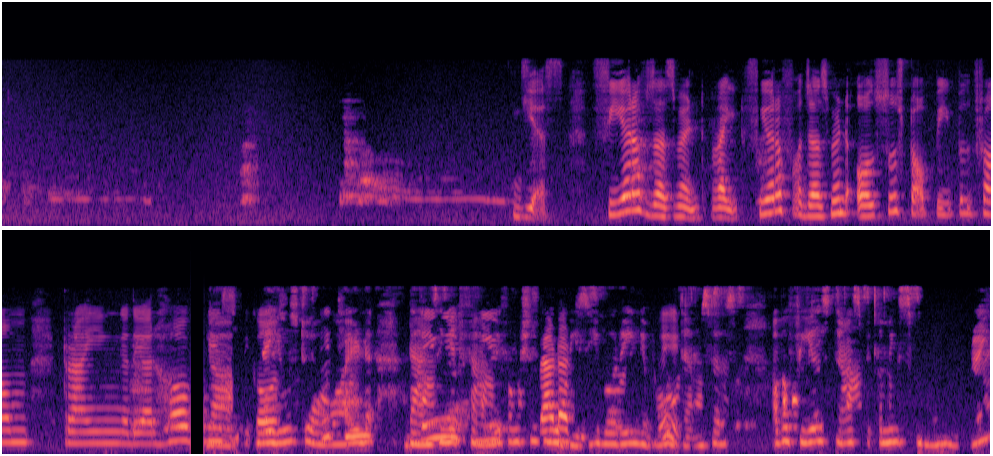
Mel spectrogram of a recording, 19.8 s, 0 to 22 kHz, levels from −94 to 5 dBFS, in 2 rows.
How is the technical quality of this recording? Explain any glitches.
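The speech has several clear glitches in the second half, including a dropout, a rushed patch, repeated level dips and a faint echo.

Playback stall, 11.77 to 11.91 s: the speech stops dead for about 140 ms and then resumes. The likely cause is the player running out of data or its thread being blocked. On a waveform it appears as a flat gap, and on a spectrogram as a blank vertical band.

Time-compressed catch-up, 11.91 to 12.03 s: right after the gap, the speech plays at twice normal speed without any change in pitch. The player is shortening its backlog by splicing out small slices and cross-fading the joins. This produces a hurried stretch with compressed syllable spacing on a spectrogram.

Speech suppressed in double talk, at 12.27 to 12.70, 13.05 to 13.27, 13.60 to 13.72, 14.18 to 15.74, 16.43 to 16.51 and 17.21 to 17.34 s: the voice repeatedly dips by roughly 10 to 15 dB, and by about 25 dB in the long stretch. 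This is likely an echo canceller turning the talker down while the far side also spoke. It shows as sagging waveform envelopes.

Echo leak, 19.20 to 19.24 s: a very faint scrap of the voice returns about 140 ms late, far below the main speech. This likely comes from a loudspeaker echo that the far end's canceller failed to remove. It is barely visible as a weak, delayed ghost of the preceding harmonic pattern.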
